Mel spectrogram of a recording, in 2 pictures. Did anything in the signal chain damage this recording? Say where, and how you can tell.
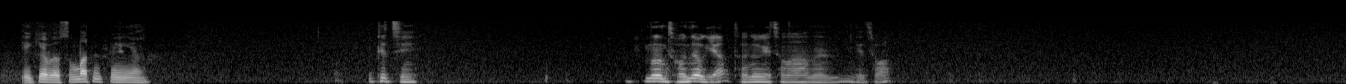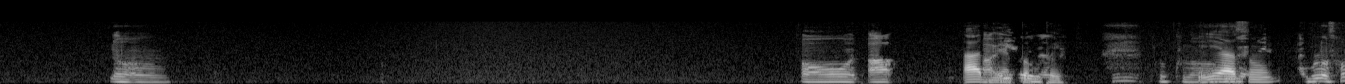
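Yes. The damage is in the call processing stage: the far end was likely on a loudspeaker, and its echo canceller let part of the returned audio through. A delayed copy, trailing by 354 ms, appears at 0.03–0.2 s, 1.17–1.24 s, 23.57–24.1 s and 26.04–26.15 s. The first is very faint, and the later ones sit about 20 to 25 dB below the direct speech. That fixed lag is the signature of echo leak.

The same canceller also shows speech suppressed in double talk. When both ends spoke at once, it likely could not tell the local talker from loudspeaker echo and turned everything down. The speech dips at 0.94–1.18 s, 23.59–23.95 s and 25.91–26.56 s, with drops of around 15 to 20 dB and roughly a fifth of a second attenuated in each stretch. These dips coincide with the echo bursts. The audio stops at 8 kHz, which fits the call microphone processing's normal band limit.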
